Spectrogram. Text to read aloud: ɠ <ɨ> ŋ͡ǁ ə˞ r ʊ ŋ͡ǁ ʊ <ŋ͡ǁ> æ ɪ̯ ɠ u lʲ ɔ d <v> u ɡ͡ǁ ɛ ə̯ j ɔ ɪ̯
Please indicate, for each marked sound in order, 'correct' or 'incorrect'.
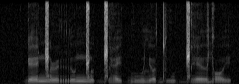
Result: incorrect: ɛ, incorrect: ɡ͡ǁ, correct

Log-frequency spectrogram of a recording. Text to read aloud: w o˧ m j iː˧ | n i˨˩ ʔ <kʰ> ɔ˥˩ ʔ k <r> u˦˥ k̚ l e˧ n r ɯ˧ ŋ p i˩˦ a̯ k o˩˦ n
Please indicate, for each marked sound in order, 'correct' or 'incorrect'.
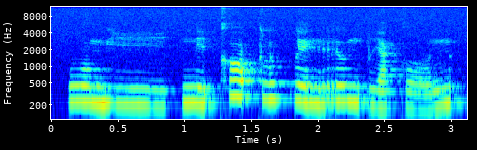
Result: correct, incorrect: l

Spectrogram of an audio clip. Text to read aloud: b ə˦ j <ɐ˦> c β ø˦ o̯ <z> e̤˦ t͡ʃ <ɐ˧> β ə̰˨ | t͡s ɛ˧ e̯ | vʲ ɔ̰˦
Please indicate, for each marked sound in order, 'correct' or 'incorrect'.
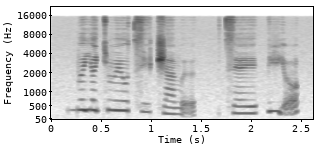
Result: correct, incorrect: t͡s, incorrect: a˧

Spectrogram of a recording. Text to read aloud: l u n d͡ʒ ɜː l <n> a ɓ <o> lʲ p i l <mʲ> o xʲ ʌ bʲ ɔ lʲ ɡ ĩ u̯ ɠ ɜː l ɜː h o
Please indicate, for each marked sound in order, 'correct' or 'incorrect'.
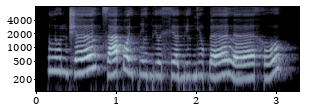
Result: incorrect: t͡s, incorrect: ɔ, incorrect: bʲ

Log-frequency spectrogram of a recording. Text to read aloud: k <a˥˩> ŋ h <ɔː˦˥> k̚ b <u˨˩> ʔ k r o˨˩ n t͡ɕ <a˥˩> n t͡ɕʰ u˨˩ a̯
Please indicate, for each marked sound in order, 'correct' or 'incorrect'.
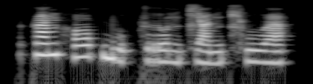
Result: correct, correct, correct, incorrect: a˩˦

